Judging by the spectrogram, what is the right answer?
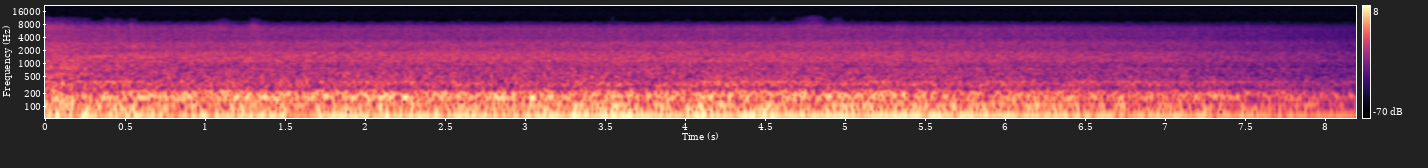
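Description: Steady tyre and road rumble heard inside the cabin of a moving Tesla Model X 100D, an electric car with no engine note. It fades out near the end.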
